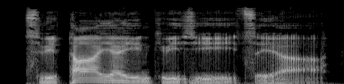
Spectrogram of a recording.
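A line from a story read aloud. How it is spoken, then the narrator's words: Muttered. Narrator (Russian): пробормотал я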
